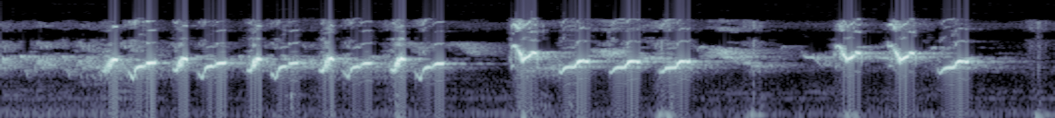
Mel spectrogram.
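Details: Energetic sooty-headed bulbul song, an unusual variant used to lure and tutor other bulbuls: a fast run of about ten bright downslurred whistles, then two shorter groups of rising-then-falling chirps, with soft low thumps in the background.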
